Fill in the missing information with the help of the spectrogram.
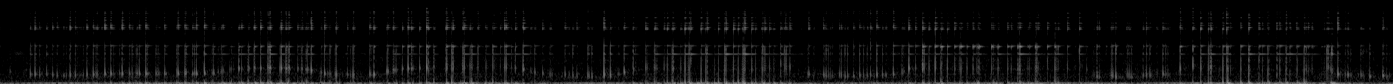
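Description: A round clear glass jar lid with a knob is held flat and tapped quickly with fingertips and nails. The result is a rapid, continuous stream of bright, short clinks over a low steady hum, with faint ringing tones sustained underneath.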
